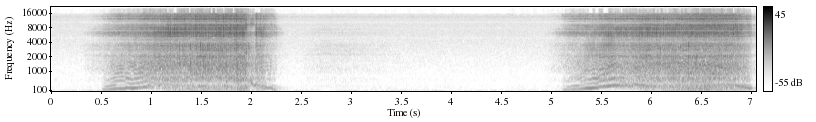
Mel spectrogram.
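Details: Very loud heavy snoring during sleep: two loud, harsh, rattling snores on the in-breath with a quiet pause between them.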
